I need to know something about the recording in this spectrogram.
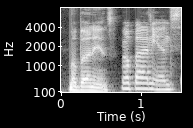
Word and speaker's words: Melburnians: How do you say it? Melbournians? Melburnians and Sydney people.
